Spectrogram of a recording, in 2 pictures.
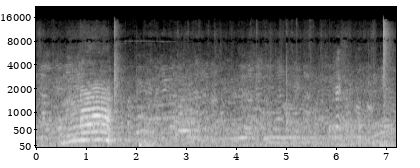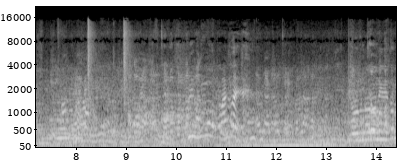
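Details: Several cattle lowing as they are unloaded from a truck in an agitated state; a strong moo opens the clip, then overlapping softer moos and chatter, with sharp knocks and clatter, and another moo at the end.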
